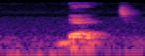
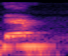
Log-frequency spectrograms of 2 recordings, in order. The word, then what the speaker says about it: debt: তারপরে ঋণ, এই যে ঋণ, আমরা ঋণ করি না, ধার নেই মানুষের কাছে, এটাকে বলে ডেট। এটা কিন্তু ডেব না, ডেট মানে হচ্ছে ঋণ নেয়া।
